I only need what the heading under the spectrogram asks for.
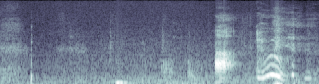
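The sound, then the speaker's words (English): A burp: a short croaky belch, then a longer, louder one with a wobbling, rising-and-falling pitch, heard alone with faint room noise and a soft thump. “Oh, I have to burp. Hang on.”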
